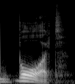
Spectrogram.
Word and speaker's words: bought: archaic form for example bought i bought some bread b-o-u-g-h-t now the same could be pronounced the same if you spelled it b-a-w-t i bought or b-a-u-t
